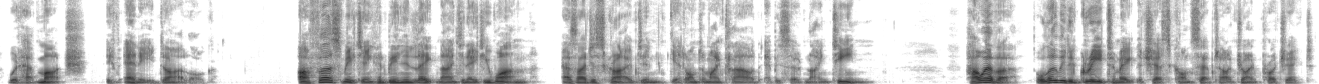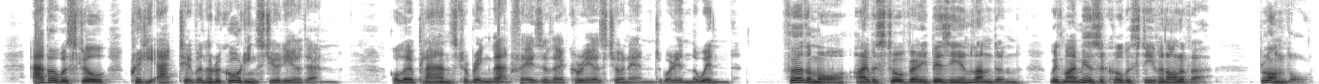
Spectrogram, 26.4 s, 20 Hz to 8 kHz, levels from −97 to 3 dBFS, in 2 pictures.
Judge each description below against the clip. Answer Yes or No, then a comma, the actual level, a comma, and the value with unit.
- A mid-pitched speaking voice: No, low, 130 Hz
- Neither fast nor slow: Yes, average, 175 wpm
